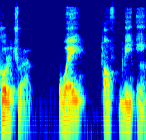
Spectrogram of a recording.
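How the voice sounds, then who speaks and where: A man's voice in an Andean accent, with ordinary pitch variation. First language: Quechua. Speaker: English teacher. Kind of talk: lecture.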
